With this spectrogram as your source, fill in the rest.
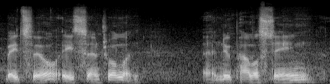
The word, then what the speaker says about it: New Palestine: Yes, I was calling it Stein, and they said no, it's Steen, and I said then spell your last Spell it name with a differently. Take the I and E out, put 2 E's and an N in there if you want Steen, but they didn't go for it anyway.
